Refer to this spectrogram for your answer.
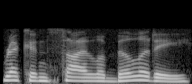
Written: reconcilability

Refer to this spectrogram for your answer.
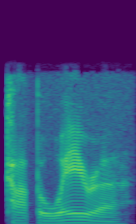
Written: capoeira

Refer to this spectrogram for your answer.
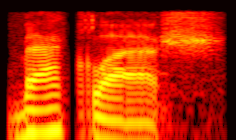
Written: backlash

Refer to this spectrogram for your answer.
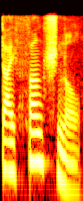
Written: difunctional

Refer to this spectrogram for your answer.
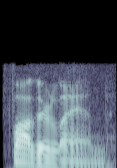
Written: fatherland

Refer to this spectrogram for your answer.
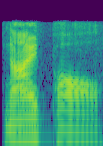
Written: Naipaul

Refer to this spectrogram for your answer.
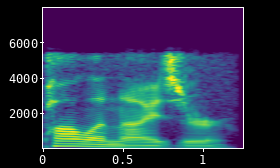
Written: pollinizer

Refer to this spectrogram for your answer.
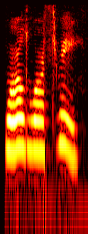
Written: World War III

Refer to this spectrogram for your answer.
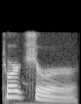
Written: torturer

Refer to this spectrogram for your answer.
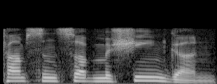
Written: Thompson submachine gun

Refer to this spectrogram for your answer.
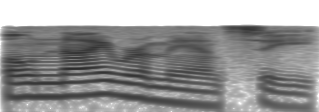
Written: oneiromancy

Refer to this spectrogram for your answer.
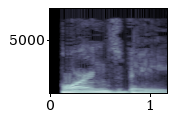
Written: hornsby

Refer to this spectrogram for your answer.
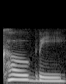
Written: Kobe

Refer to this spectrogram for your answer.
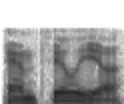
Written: Pamphylia

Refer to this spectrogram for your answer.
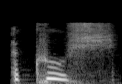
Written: accouche

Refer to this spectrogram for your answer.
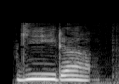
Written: geedup

